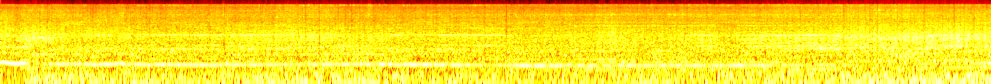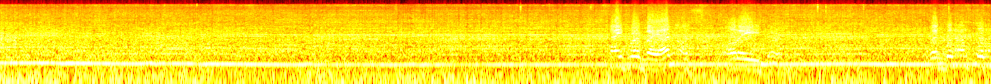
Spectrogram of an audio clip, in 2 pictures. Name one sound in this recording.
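A parallel-twin sport bike engine hums as the motorcycle cruises at speed.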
